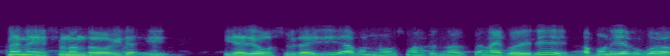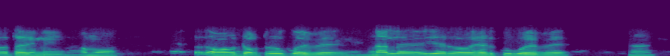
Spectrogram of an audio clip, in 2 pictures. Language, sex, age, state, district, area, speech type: Odia, male, 30-45, Odisha, Sambalpur, rural, conversation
